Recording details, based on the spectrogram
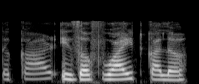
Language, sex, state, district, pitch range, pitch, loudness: English, female, Assam, Kamrup Metropolitan, 225-245 Hz, 230 Hz, -15 LUFS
